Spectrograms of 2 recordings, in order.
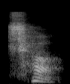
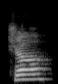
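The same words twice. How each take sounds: First: The consonant is said with a puff of breath. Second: The consonant is said without a puff of breath. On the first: "aspirated cha" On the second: "unaspirated cha"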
